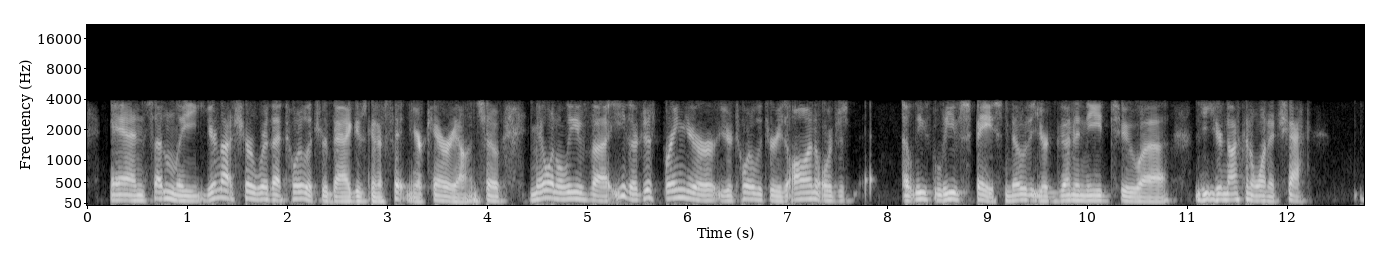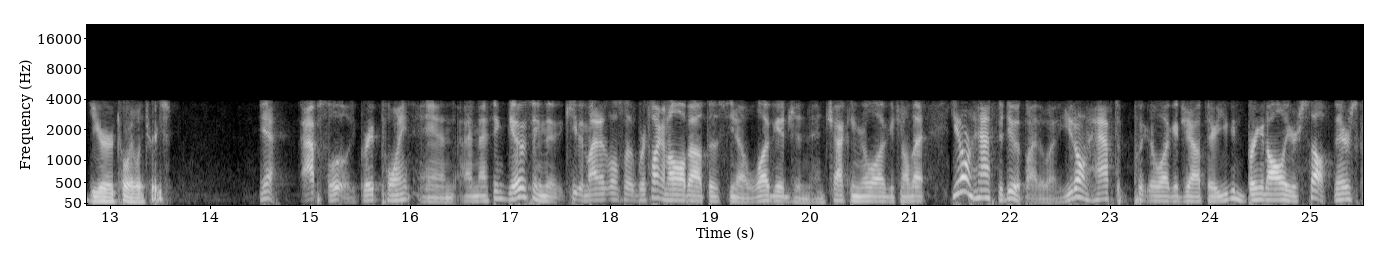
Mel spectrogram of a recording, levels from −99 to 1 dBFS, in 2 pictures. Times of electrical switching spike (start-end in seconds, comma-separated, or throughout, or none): none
